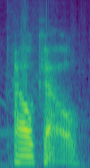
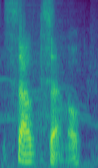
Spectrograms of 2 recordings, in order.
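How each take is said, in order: First: Each syllable sounds like 'cow'. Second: Each syllable does not sound like 'cow'. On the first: The speaker calls it wrong. "they pronounce it Cow Cow the whole time" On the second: The speaker calls it right. "It's Cao Cao"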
